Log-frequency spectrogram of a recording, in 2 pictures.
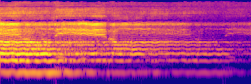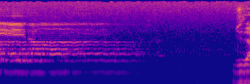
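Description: A man sings a long, held note through a loudspeaker, slowly fading away.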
